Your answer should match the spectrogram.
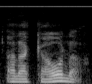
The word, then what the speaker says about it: Anacaona: He heard Radio Anacaona January 31st at 0220, strong with Latin music and numerous IDs.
